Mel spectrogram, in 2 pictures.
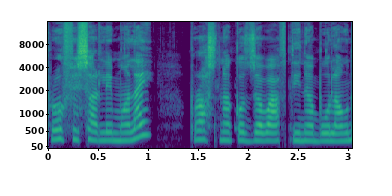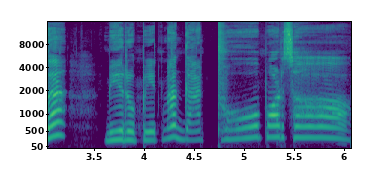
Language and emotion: Nepali, fearful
